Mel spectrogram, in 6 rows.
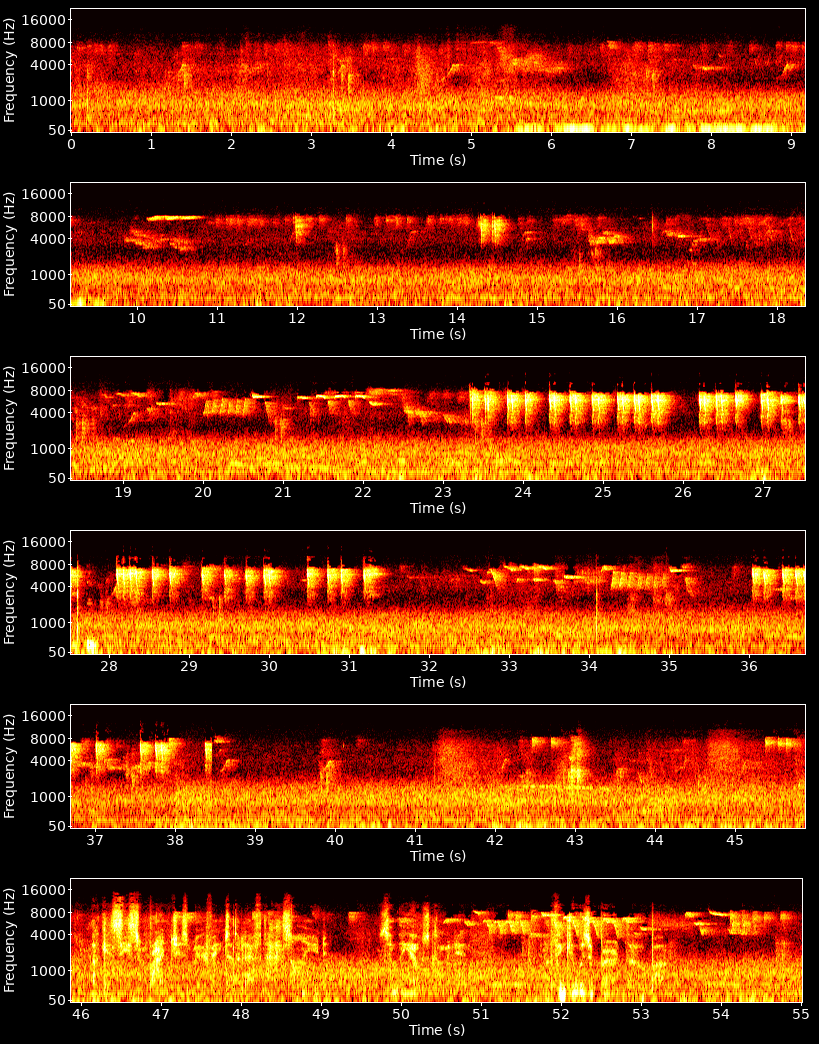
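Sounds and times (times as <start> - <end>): faint steady hiss: 0.0 - 55.0
songbirds chirping: 0.0 - 55.0.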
